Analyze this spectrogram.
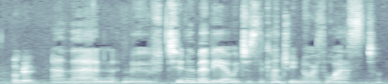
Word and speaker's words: Namibia: but they know and so that's can you pronounce it again Namibia Namibia Namibia or if you're real local it's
